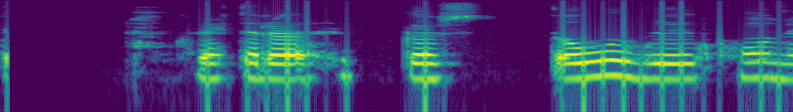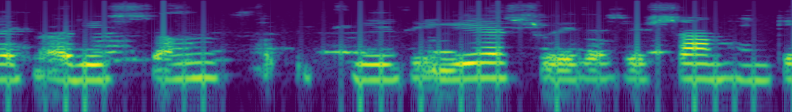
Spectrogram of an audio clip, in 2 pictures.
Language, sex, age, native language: Icelandic, male, 18-19, Icelandic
